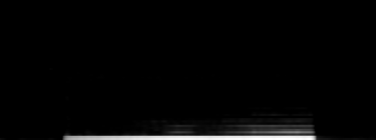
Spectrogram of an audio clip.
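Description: A telephone dial tone as a call is placed to a show's gadget guest: one steady, unbroken mid-pitched hum that starts abruptly, holds evenly for about two seconds, then cuts off. No voices are heard.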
